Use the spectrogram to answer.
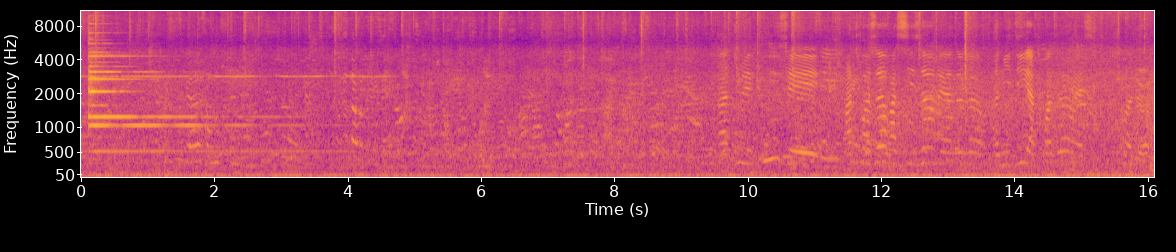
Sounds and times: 0.0s bells 5.2s

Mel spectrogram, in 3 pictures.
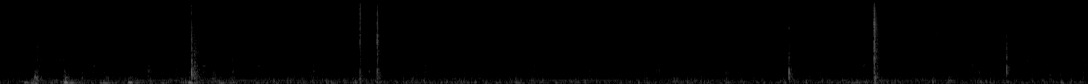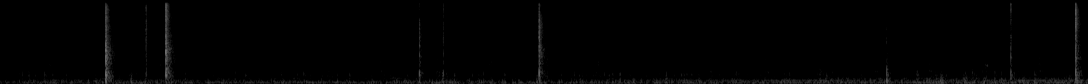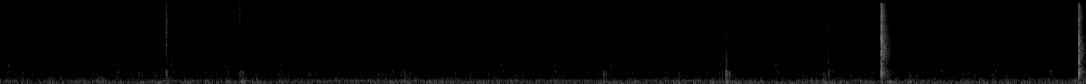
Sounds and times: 0.0s open peat fire burning 32.6s

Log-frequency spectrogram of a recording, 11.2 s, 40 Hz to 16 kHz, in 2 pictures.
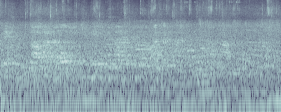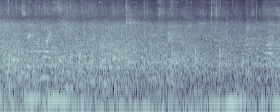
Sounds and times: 0.0s steps passing by on the solid stone pavement 11.2s

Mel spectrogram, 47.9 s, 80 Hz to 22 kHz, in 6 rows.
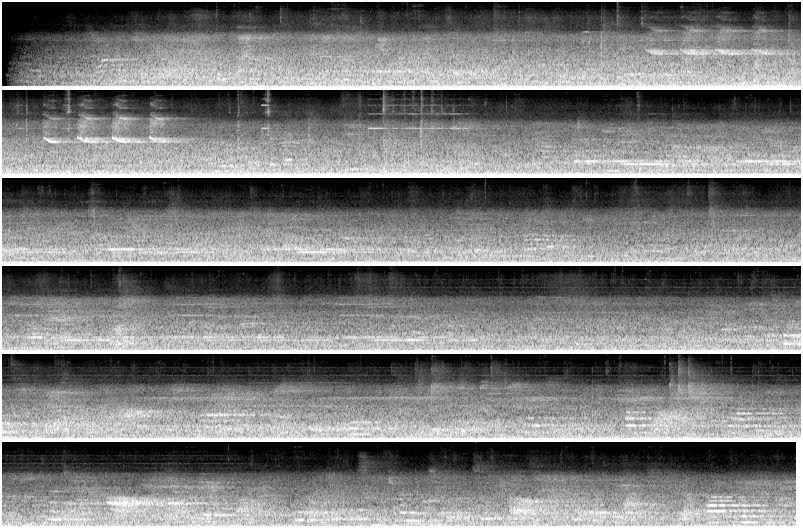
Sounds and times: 0.0s walking in the Station 47.8s
0.2s The train leaves 47.8s

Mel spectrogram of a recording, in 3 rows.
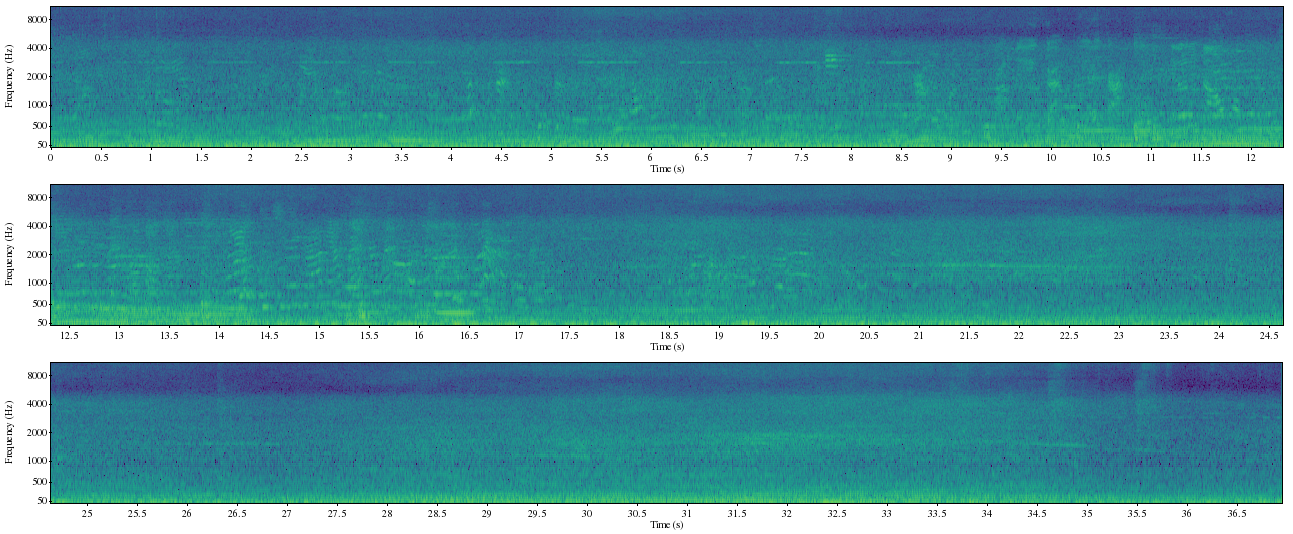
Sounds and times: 0.0s Walking in the street 36.9s

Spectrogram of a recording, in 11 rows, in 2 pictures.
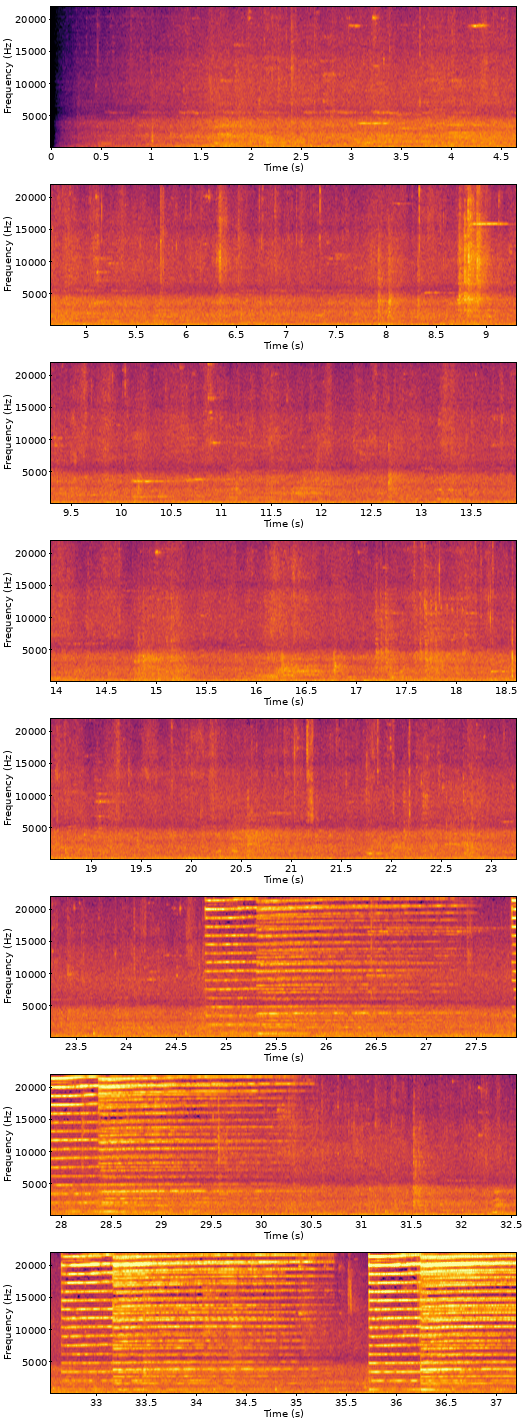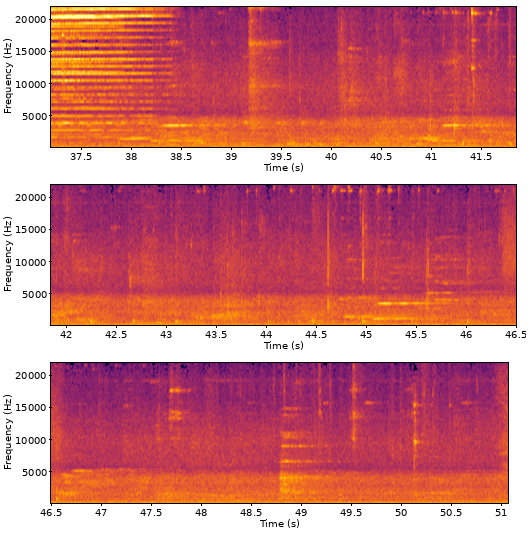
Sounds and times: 24.8s Convenience store sound 31.1s
24.8s Ticket counter sound 31.1s
32.7s Ticket counter sound 39.0s
32.7s Convenience store sound 39.1s

